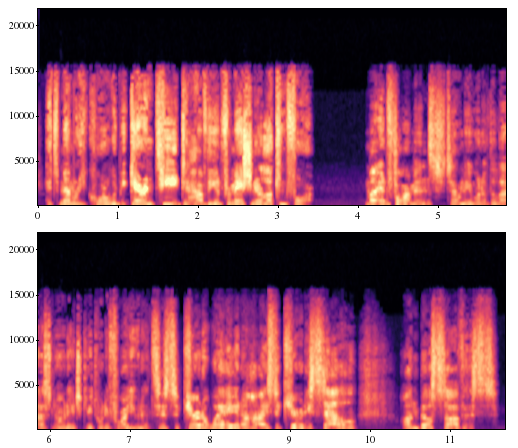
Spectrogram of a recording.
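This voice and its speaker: A fussy male droid collector, high in pitch and swooping dramatically from note to note. He is pompous and easily flustered, with the theatrical delivery of a video game cutscene. The recording is dry and close, over background music. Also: dry recording.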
